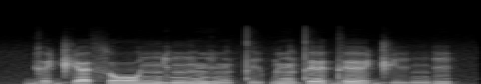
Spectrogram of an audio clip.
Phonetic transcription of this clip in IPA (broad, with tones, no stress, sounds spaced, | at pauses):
ɡ e˨ d͡ʒ ɛ˨ s oː˧ ɲ i˦ ŋ ĩ˧ ɣ ĩ˨ t i˨ ɓ ĩ˦ t e˦˨ d eː˦˨ d͡ʒ iː˨ ŋ i˦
